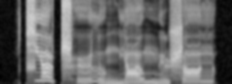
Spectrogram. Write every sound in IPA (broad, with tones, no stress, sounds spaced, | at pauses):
t͡ɕ j ä˥˩ ʈ͡ʂʰ ɻ̩˧˥ l ʊ̰˨˩ ŋ j ɑ˥ ʊ̯ m y̰˨˩ ʂ ɑ˥ ŋ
